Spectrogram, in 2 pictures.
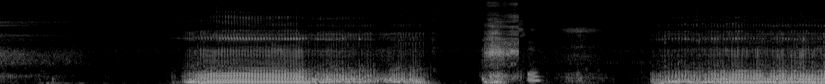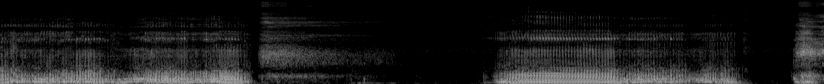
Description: A baby’s hilarious reaction to his dad’s loud snoring was captured on video in Slavonia, Croatia.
